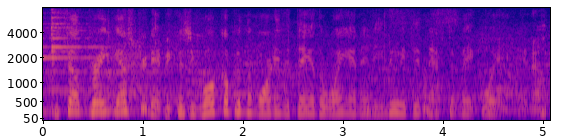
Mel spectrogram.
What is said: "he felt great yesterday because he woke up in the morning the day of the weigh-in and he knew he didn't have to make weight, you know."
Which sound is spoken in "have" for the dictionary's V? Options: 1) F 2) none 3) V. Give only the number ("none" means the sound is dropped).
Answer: 1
